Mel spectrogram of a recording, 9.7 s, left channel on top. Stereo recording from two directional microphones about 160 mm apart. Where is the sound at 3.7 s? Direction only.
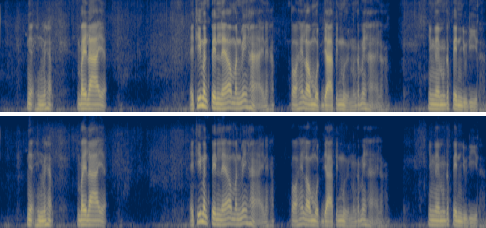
Centre (ahead or behind).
